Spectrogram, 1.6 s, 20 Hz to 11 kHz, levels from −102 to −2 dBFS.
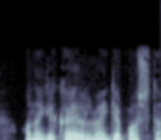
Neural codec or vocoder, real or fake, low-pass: none; real; 7.2 kHz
